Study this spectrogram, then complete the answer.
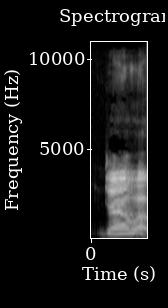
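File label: "jawab", Malay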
